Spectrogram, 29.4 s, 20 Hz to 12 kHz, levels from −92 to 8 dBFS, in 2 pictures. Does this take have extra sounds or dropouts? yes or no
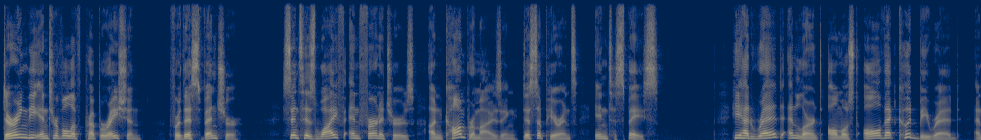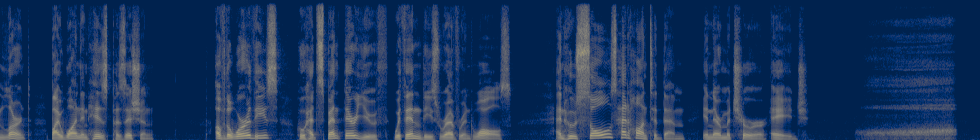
yes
